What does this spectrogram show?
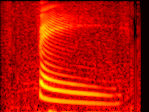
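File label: "fei4", Cantonese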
